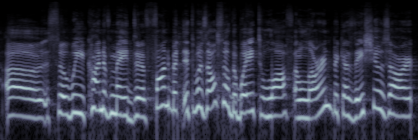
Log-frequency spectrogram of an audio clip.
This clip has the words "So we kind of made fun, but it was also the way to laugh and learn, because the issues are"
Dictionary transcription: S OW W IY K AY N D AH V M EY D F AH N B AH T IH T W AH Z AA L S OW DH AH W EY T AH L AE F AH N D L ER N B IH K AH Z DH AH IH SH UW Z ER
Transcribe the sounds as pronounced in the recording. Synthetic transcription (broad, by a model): S OW W IY K AY N D AH V M EY D F AH N B AH T IH T W AH Z AA L S OW DH AH W EY T AH L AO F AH N L ER N B IH K AH Z DH AH IH SH UW Z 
